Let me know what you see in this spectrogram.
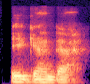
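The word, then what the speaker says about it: ekanta: Ekanda. Eka and da. You see, only one end. Ekanda.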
